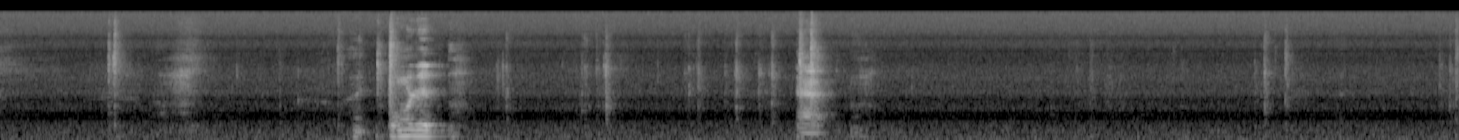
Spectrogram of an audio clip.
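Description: Keys click softly on a keyboard.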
